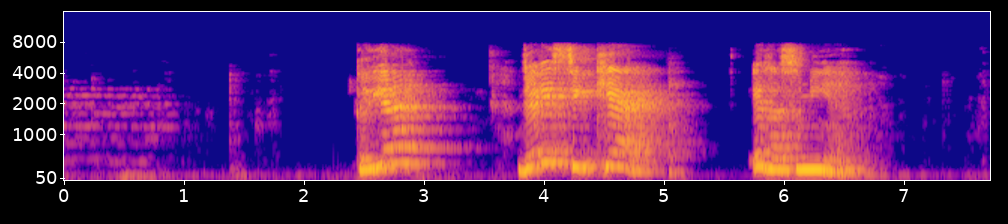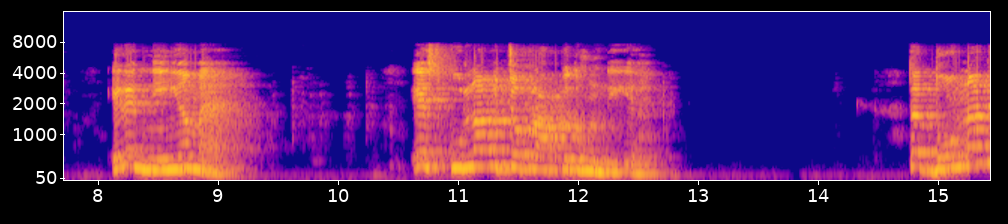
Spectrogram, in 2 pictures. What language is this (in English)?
Punjabi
